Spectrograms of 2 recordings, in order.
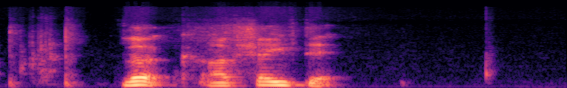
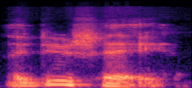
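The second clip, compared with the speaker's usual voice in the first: softer put-on British accent; a quieter echo in mock British; 6 dB quieter, slower than usual. Shown as a demonstration. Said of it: "I just read that in a British accent".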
